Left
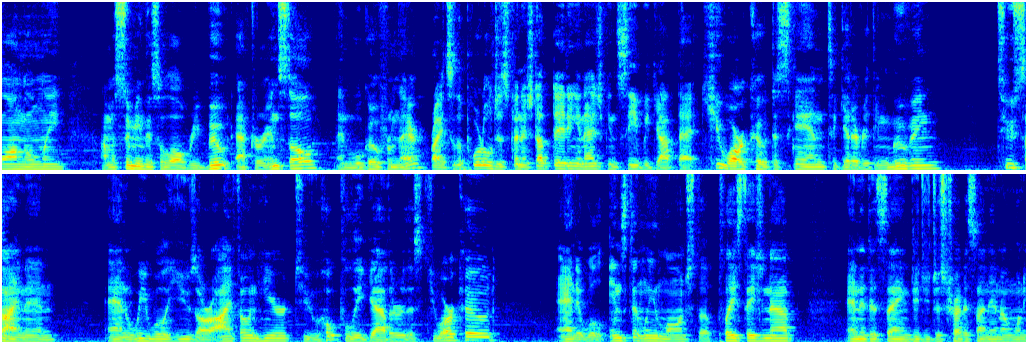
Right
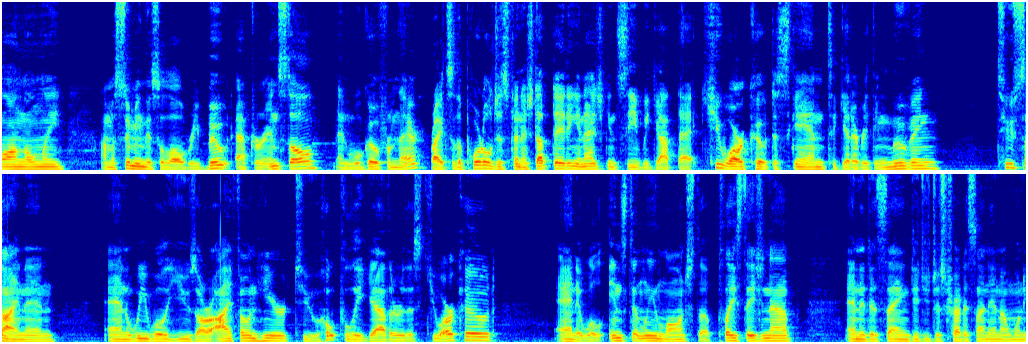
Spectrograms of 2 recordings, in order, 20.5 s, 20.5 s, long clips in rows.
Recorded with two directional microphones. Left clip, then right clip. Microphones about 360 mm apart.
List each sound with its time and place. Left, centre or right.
0.0 s speech: centre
